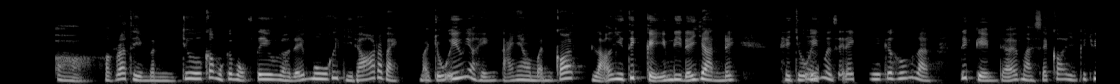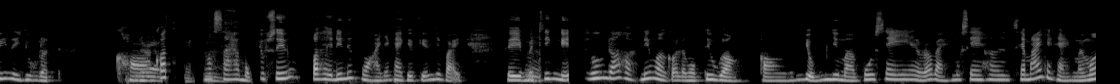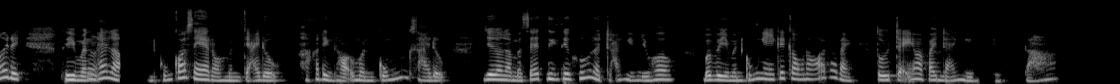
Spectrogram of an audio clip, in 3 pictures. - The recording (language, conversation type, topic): Vietnamese, advice, Làm sao để cân bằng giữa việc hưởng thụ hiện tại và tiết kiệm dài hạn?
- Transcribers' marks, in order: other background noise; tapping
